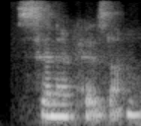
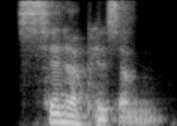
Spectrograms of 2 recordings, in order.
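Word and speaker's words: sinapism: cynicism can you repeat the definition please uh cynipism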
